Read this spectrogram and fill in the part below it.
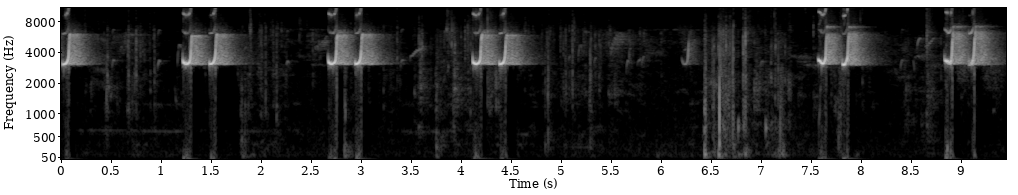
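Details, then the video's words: Long run of common quail calls in a summer meadow: crisp doubled high notes repeated every one to two seconds, broken once by a brief rustling noise. "Common Quail. bird sounds from summer meadow"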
